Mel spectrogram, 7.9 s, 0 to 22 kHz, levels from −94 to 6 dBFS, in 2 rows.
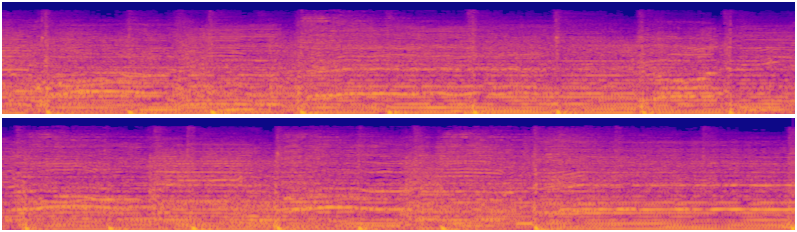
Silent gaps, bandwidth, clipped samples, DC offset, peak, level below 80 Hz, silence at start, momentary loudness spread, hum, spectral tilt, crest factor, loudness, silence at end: none; 16.5 kHz; under 0.1%; under 0.1%; -2 dBFS; -24 dBFS; 0 s; 2 LU; none; -4.5 dB/octave; 16 dB; -18 LUFS; 0 s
